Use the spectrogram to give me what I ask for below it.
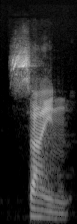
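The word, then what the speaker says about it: sign: है इसी तरीके से साइन एन से पहले जी आया तो भी साइलेंट हो गया इसी तरीके से कैंपेन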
